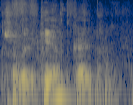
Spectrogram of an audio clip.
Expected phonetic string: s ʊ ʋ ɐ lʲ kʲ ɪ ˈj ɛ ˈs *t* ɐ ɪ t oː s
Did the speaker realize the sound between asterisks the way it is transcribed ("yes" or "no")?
no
